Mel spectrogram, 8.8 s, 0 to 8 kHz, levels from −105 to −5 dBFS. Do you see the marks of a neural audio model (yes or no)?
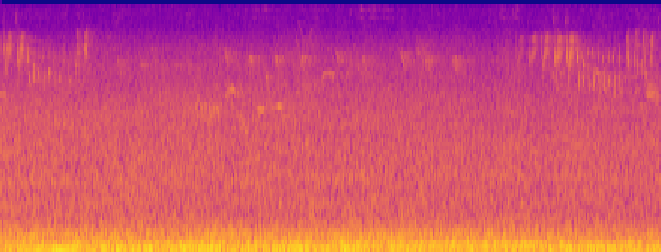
no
